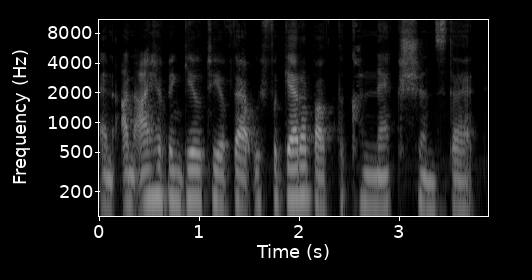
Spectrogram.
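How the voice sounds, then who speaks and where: A woman from Zambia, a yoga studio founder, speaking calmly and reflectively as a guest on a video call interview. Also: deep voice, a little fast. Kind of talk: online interview conversation.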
